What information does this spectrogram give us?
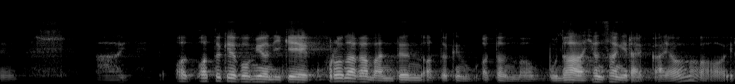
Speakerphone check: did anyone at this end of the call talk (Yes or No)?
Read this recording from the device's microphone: Yes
